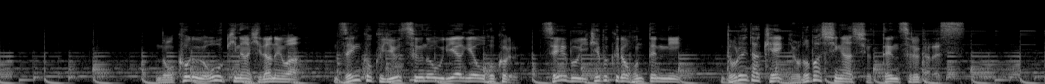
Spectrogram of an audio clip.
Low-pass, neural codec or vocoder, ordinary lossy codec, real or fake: 7.2 kHz; none; none; real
